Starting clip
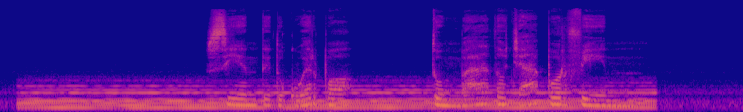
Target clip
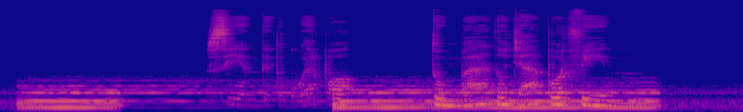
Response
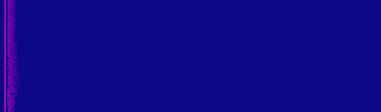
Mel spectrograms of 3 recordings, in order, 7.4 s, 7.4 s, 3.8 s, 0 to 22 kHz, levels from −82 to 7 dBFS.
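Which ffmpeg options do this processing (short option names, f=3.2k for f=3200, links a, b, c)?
-filter_complex "[0:a]asettb=1/sr,asplit=3[a][b][c];[a]atrim=end=1.174[d];[b]atrim=start=1.17:end=3.33,asetpts=PTS-STARTPTS,afade=t=in:d=0.004:c=qsin,afade=t=out:st=2.156:d=0.004:c=qsin,highpass=920[e];[c]atrim=start=3.326[f];[d][e]acrossfade=d=0.004:c1=hsin:c2=qsin[g];[g][f]acrossfade=d=0.004:c1=qsin:c2=hsin[h];[1:a]atrim=start_sample=2205,asetrate=52920,aresample=44100[i];[h][i]afir=irnorm=-1:irlink=0"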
